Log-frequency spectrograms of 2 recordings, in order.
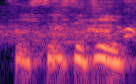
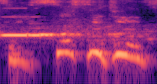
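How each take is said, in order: First: Said in the usual way. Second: Slow, drawn-out "Say sausages"; coaxing sing-song. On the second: Shown as a demonstration. Tempting the dog spirit with treats, slow coaxing sing-song. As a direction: stretch "Say sausages" out slowly to tempt her.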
